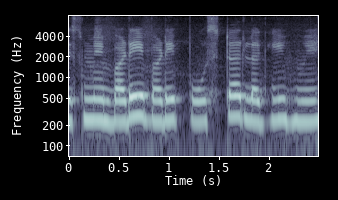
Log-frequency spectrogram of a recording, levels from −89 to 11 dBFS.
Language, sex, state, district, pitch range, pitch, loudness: Hindi, female, Chhattisgarh, Bastar, 225-240 Hz, 230 Hz, -15 LUFS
